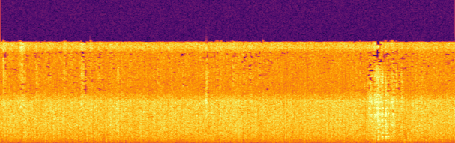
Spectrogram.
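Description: A steady, even hiss with a rain-like quality. About five seconds in there is one short scraping sound.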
